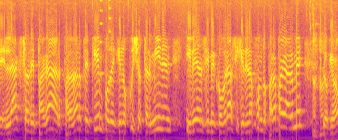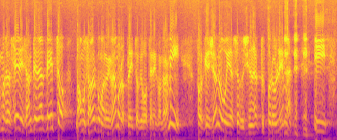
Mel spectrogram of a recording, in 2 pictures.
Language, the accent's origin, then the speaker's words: Spanish; Argentina; Yo soy argentino, quiero que a la Argentina, sí, le vaya bien.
